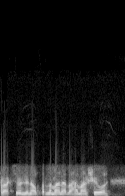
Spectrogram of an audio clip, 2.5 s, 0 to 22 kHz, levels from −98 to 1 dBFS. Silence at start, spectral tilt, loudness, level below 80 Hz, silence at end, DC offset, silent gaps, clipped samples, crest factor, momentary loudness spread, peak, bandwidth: 0 s; -8 dB/octave; -19 LUFS; -68 dBFS; 0 s; under 0.1%; none; under 0.1%; 14 dB; 3 LU; -6 dBFS; 5 kHz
